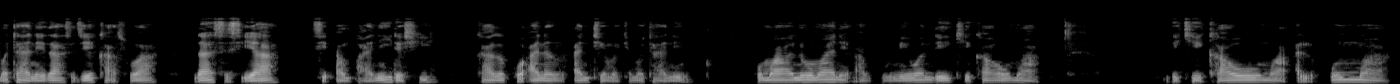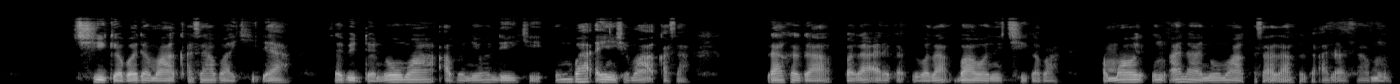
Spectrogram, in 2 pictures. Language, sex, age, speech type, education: Hausa, male, 15-29, spontaneous, tertiary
